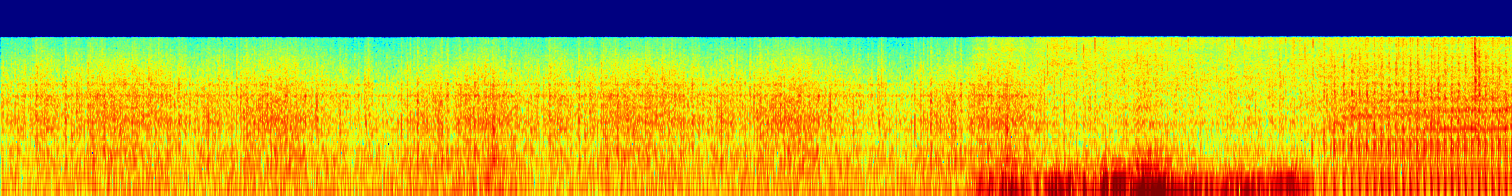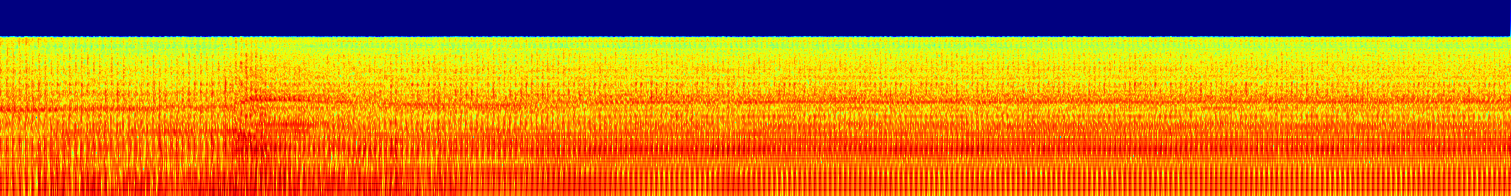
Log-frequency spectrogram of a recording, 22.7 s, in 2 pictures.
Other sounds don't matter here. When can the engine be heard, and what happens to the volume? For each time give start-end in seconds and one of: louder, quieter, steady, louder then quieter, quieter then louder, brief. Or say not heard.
7.3-22.6 steady.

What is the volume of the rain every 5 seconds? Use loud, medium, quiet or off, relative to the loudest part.
loud, loud, loud, off, off.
